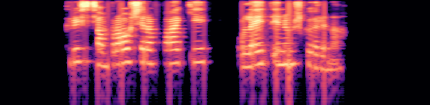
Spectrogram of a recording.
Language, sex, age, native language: Icelandic, female, 15, Icelandic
